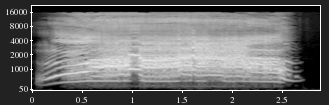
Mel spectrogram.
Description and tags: Sad cry 10
Just so sad about something.
Recorded with Zoom H4n
acting, agony, anguish, clamor, cries, cry, distress, emotional, grief, heartache, heartbreak, howling, human, loud, male, pain, sadness, scream, screech, shout, sorrow, squall, squawk, ululate, vocal, voice, wailing, weep, yell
